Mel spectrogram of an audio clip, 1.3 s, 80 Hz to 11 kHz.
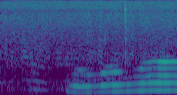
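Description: Flies buzzing in the Resident Evil 4 demo video game, a droning insect hum that swells louder halfway through and holds steady, close and alone over quiet background.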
